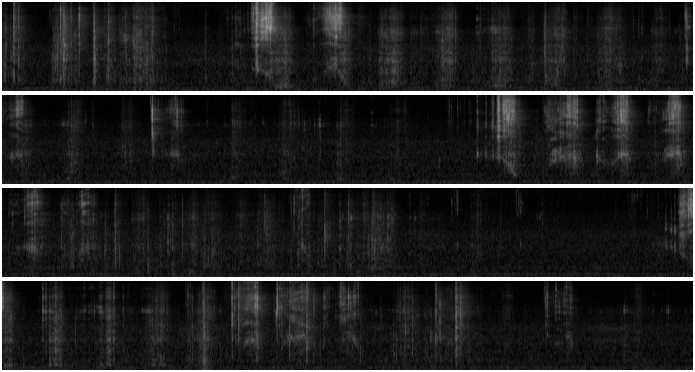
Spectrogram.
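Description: Crunchy potato chips being bitten and chewed, in three spells of crisp crunching with quieter stretches between.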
